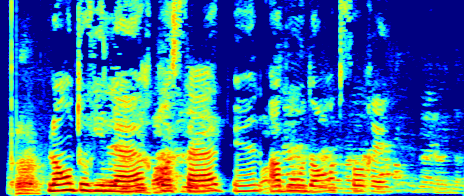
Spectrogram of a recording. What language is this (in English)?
French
